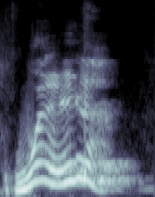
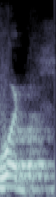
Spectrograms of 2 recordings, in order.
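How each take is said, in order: First: The letter L is pronounced in the word. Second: The L is silent, sounding like wood. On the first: The speaker calls it wrong. "we don't pronounce it as wood because we are not giving emphasizing or we are not stressing the letter L" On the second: The speaker calls it right. "We pronounce it as wood"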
